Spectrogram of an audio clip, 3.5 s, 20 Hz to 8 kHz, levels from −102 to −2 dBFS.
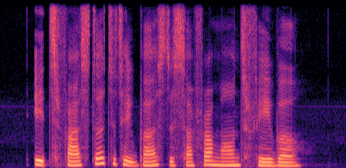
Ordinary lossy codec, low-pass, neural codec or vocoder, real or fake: none; none; none; real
